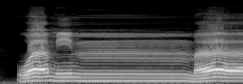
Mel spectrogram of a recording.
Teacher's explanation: cara membacanya yaitu suara mimnya ditahan dulu. Wa mim sepanjang dua harakat.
